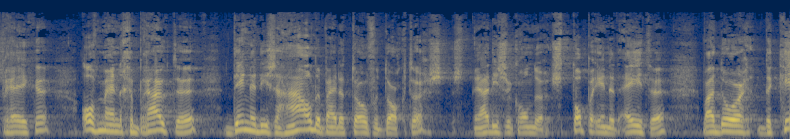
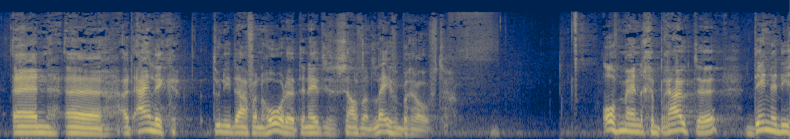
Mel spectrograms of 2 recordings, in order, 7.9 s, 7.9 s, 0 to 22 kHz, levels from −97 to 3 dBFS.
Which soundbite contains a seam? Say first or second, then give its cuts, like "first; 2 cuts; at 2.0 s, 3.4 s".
second; 1 cut; at 6.0 s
